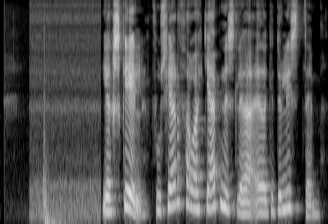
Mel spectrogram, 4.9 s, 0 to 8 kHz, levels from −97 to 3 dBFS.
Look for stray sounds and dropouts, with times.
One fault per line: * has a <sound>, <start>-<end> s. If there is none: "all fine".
* has a thud, 0.6-1.2 s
